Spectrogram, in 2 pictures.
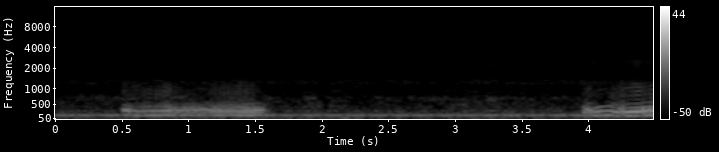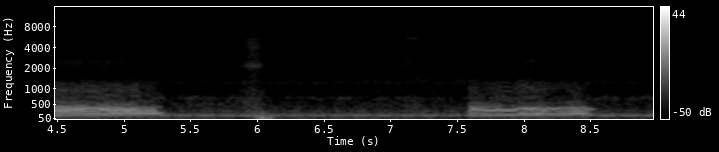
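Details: Sleeping kitten snoring: three rough, throaty bursts about a second long, each wavering in pitch, returning roughly every three to four seconds over a steady low household hum, with a faint click between breaths.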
